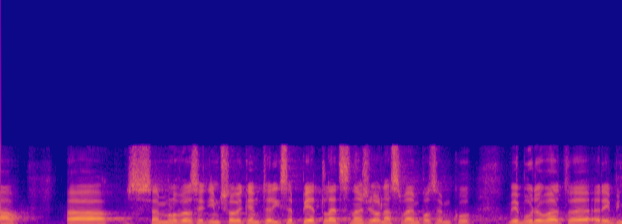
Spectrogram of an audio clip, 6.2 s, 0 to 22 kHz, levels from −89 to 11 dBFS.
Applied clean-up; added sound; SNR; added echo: neural separator model SepFormer DNS4.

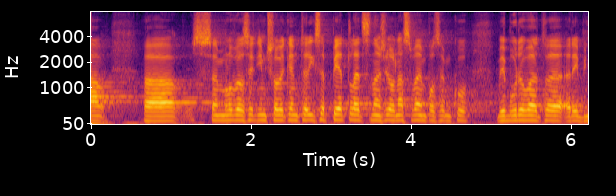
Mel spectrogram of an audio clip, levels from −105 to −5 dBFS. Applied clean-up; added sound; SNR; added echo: none; none; none; none.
